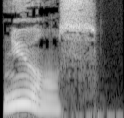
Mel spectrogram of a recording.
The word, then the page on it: nuance: francais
